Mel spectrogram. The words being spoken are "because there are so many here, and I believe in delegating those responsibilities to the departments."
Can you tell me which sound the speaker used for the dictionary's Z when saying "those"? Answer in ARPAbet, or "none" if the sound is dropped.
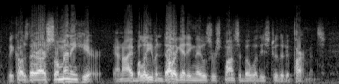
Z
